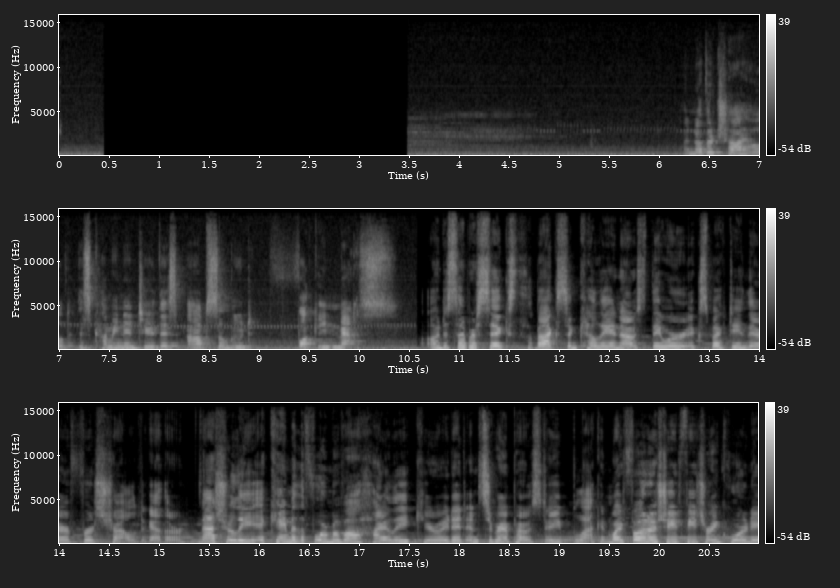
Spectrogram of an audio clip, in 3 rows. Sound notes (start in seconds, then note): 0.3 silence; 6.7 sighs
